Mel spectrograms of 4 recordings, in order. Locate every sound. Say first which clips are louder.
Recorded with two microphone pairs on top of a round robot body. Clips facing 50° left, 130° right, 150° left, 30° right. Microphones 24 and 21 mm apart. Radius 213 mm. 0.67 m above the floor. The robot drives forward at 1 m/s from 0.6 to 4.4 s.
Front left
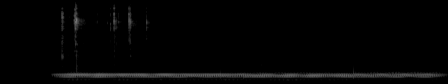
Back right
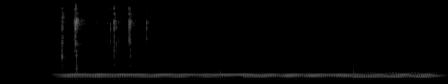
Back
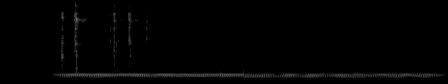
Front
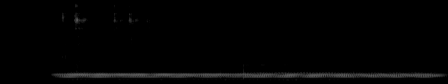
0.6 s a crack: front left 3 dB, front 1 dB; 160° left, 0.6 m; by 1.6 s 175° left, 1.5 m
